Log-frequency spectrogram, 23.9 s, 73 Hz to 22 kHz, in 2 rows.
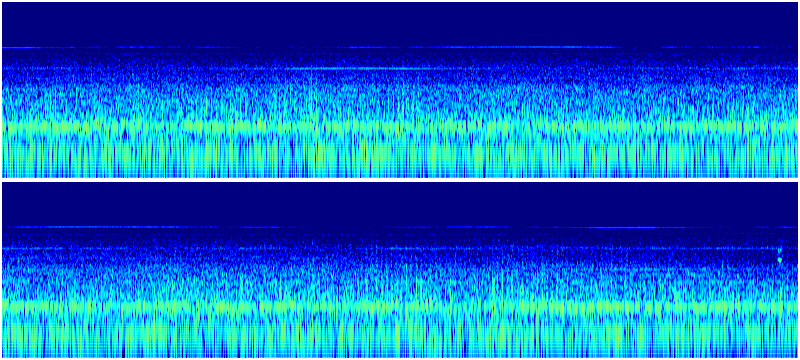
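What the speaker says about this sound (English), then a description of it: "So the helicopter, the R-66, feels really good." Robinson R66 helicopter flown in Microsoft Flight Simulator on Xbox Series S, heard as a steady, unbroken drone of engine and rotor with a thin high whine on top, constant in loudness throughout with no voices.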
